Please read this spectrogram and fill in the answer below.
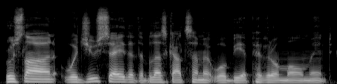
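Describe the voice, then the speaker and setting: A man's voice: on the low side, fast talker, darkish tone, clean tone, no room sound, studio quality. A man, a native Russian speaker, hosting a casual livestream where he reads out chat questions and answers them with plenty of ums.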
